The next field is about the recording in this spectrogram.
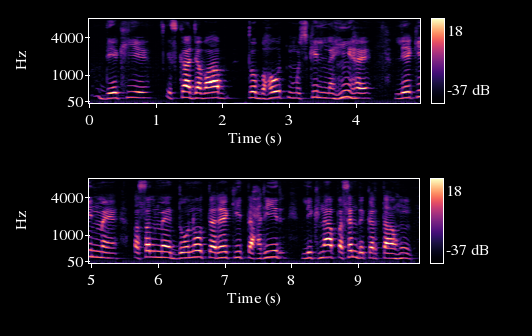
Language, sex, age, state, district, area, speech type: Urdu, male, 18-30, Bihar, Purnia, rural, spontaneous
